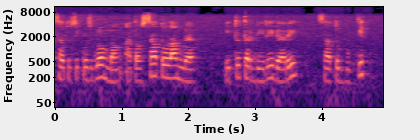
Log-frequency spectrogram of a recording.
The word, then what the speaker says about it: lambda: Nah, ini bacanya adalah lambda gitu ya. Bacanya ini adalah lambda.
